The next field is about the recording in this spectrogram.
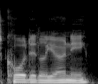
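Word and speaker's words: Cordileone: time and of course cordelioni that's how you say his last name is i always am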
